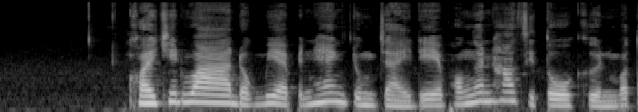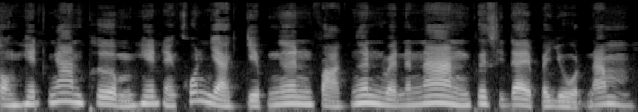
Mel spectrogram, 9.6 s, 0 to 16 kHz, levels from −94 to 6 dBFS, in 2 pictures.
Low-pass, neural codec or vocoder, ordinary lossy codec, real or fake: 14.4 kHz; none; MP3, 96 kbps; real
